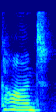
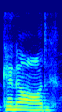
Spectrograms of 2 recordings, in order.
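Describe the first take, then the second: First: It is contracted to one syllable. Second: It is said in full, two syllables. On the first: "cannot will become can't" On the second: "cannot will become can't"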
